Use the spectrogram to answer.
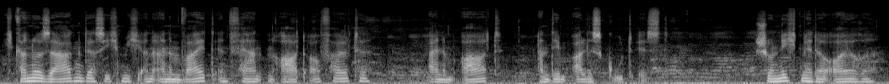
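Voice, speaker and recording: An actor playing a brooding, bookish tutor in a radio drama, speaking in a deliberate, measured way. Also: male voice, mid-range voice, steady tone, crowd noise, lightly acted. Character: brooding literary tutor secretly writing a missing boy's letter. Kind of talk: radio drama acting and narration.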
